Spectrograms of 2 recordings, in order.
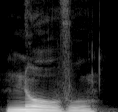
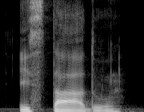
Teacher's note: So the O is pronounced with the U sound, as in the word boot.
